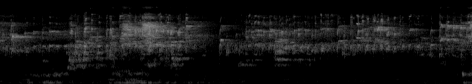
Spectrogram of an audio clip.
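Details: Budgerigars at feeding time, a group chirping together: dense, high, scratchy warbling and twittering that overlaps continuously, swelling louder around the middle, with faint low knocks underneath.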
